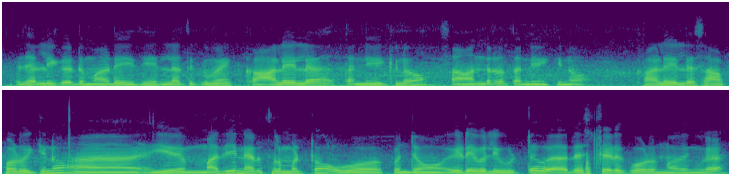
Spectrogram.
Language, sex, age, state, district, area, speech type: Tamil, male, 30-45, Tamil Nadu, Sivaganga, rural, spontaneous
